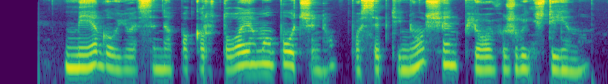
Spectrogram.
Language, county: Lithuanian, Panevėžys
